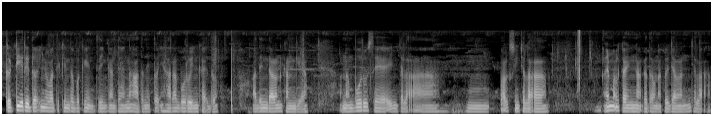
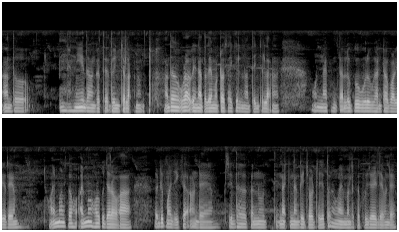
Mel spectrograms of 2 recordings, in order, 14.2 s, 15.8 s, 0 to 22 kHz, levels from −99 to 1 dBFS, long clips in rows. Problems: background sounds at intervals, low volume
